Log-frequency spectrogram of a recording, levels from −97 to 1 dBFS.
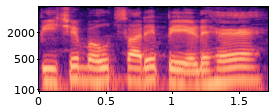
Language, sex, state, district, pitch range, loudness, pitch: Hindi, male, Uttar Pradesh, Shamli, 150-165 Hz, -14 LUFS, 155 Hz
